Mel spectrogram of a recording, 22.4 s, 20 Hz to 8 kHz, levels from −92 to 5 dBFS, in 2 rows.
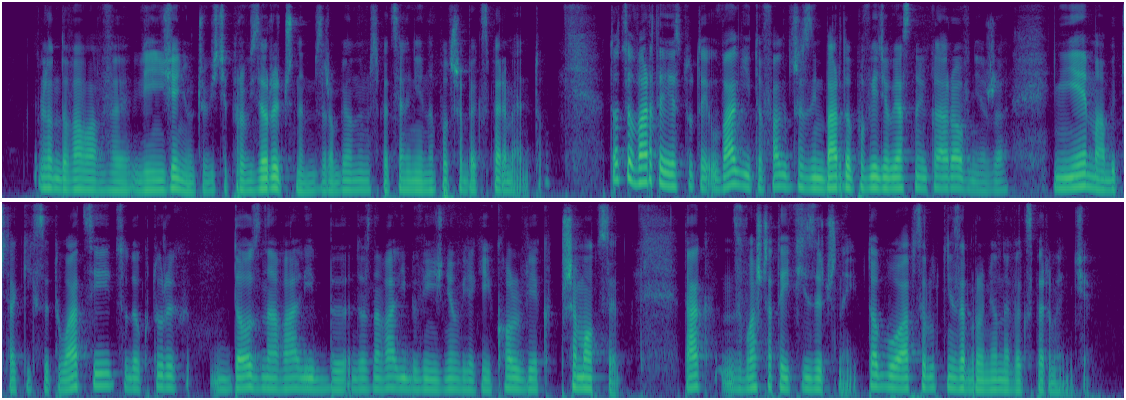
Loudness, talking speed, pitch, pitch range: -32 LUFS, 130 wpm, 115 Hz, 105-125 Hz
